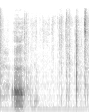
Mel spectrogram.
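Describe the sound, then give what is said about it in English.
A short vocal exclamation, then a few sharp, crunchy clicks of a paper punch biting through paper pictures, spaced irregularly. “Oh, yeah, this feels kind of good, just clicking it.”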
